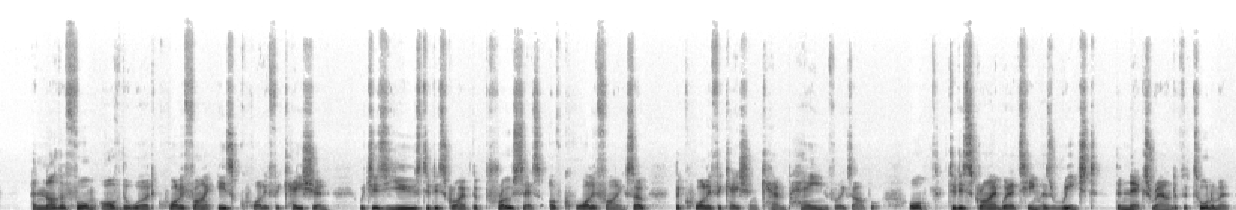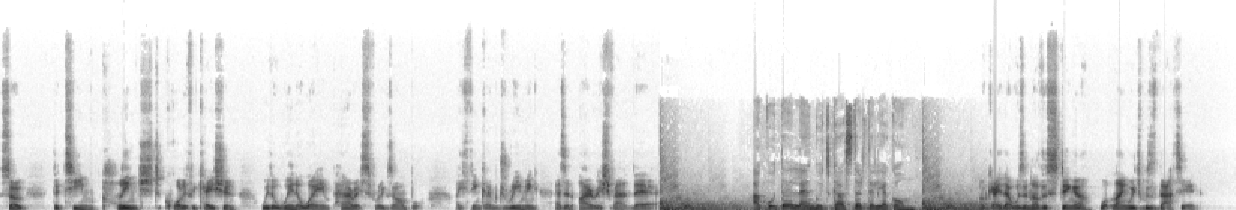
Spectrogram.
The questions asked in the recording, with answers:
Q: What language was that in?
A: Greece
